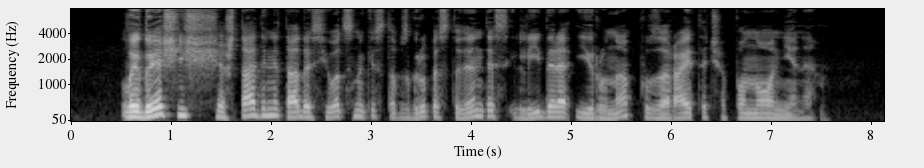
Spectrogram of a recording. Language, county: Lithuanian, Kaunas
